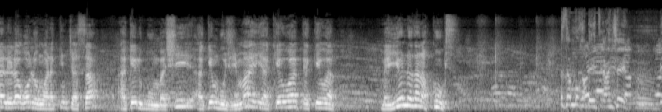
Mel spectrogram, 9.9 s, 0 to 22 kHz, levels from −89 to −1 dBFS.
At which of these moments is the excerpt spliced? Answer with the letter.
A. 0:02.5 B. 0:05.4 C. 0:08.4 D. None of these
C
